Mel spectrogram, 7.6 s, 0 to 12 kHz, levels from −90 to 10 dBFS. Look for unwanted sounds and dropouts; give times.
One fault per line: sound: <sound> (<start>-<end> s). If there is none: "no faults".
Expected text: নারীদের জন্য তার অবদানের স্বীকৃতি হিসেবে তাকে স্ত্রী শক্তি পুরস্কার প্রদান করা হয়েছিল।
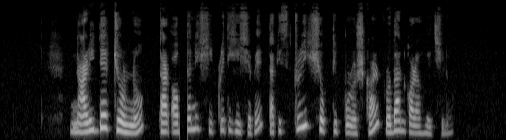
sound: dropout (2.7-2.8 s)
